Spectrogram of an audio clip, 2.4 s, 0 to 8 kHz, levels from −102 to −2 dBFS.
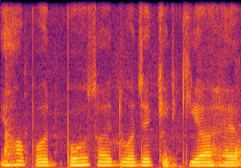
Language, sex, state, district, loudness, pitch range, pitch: Hindi, male, Himachal Pradesh, Shimla, -14 LUFS, 150-165 Hz, 155 Hz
